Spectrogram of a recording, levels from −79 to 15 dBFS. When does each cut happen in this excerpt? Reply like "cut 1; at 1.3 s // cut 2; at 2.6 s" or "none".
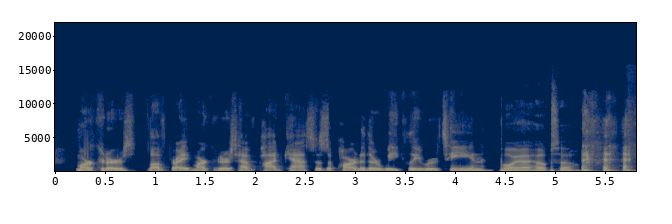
cut 1; at 1.1 s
